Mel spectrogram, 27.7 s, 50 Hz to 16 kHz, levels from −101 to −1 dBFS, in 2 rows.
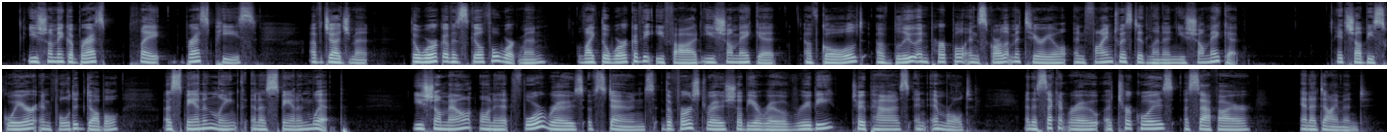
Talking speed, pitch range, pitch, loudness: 195 wpm, 160-190 Hz, 170 Hz, -33 LUFS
